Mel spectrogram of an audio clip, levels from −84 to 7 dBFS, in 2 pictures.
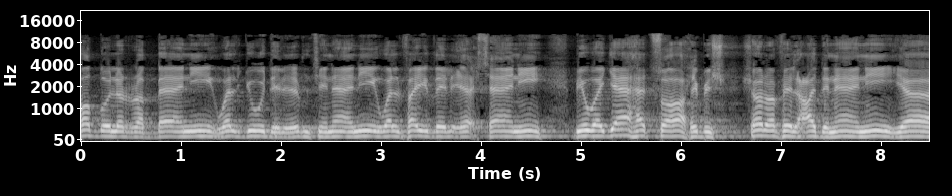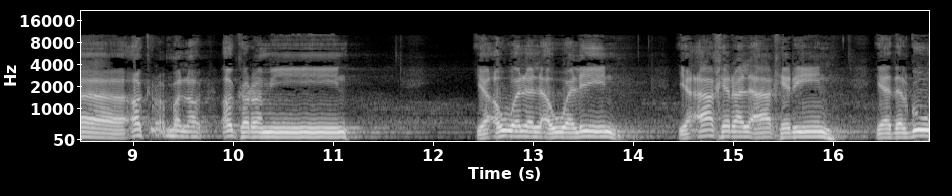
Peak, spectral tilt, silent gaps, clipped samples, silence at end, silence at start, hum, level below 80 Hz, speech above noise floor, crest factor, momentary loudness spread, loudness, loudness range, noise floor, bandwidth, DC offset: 0 dBFS; -6 dB/octave; none; under 0.1%; 0 s; 0 s; none; -58 dBFS; 31 dB; 12 dB; 7 LU; -12 LUFS; 2 LU; -42 dBFS; 11 kHz; under 0.1%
